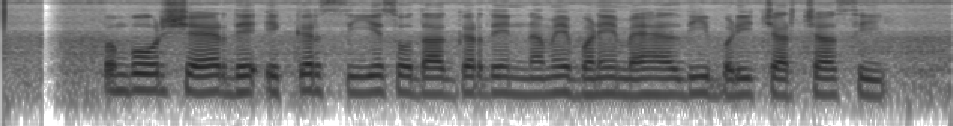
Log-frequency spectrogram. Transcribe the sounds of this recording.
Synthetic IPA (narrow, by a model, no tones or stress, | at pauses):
pəmboːɾʃɛːɾd̪eːʔɪkəɾsiːeːsoːd̪aːɡəɾd̪eːnəmẽːbəɳeːmɛɦəld̪iːbəɽiːt͡ʃəɾt͡ʃaːsiː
